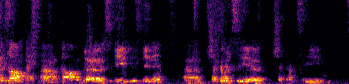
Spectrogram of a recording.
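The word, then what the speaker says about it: listwaenite: Ça, c'est peut-être le plus classique, lisvenite, L-I-S-T-W-A-E-N-I-T-E. Ça peut s'écrire aussi comme ça se prononce, lisvenite.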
